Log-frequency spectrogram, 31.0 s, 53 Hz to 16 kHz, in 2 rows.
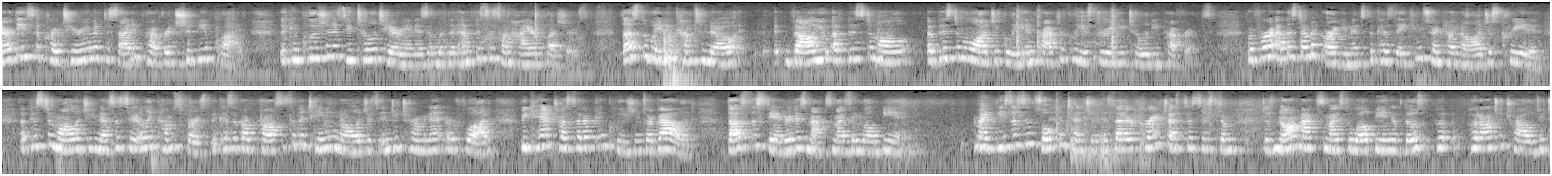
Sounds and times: Female speech, woman speaking: 0.0 - 24.6, 25.2 - 30.9
Narration, monologue: 0.0 - 30.9.

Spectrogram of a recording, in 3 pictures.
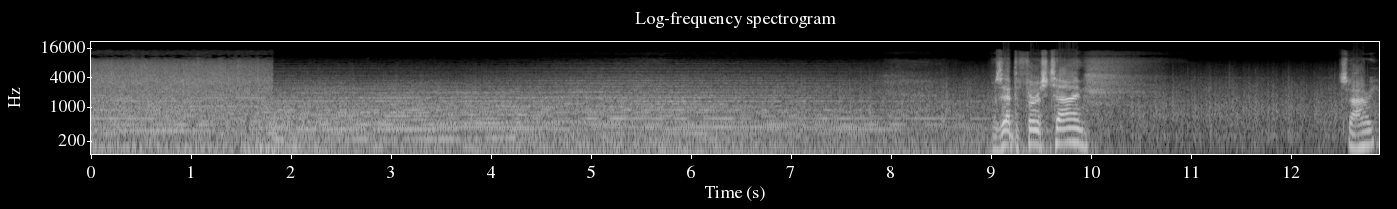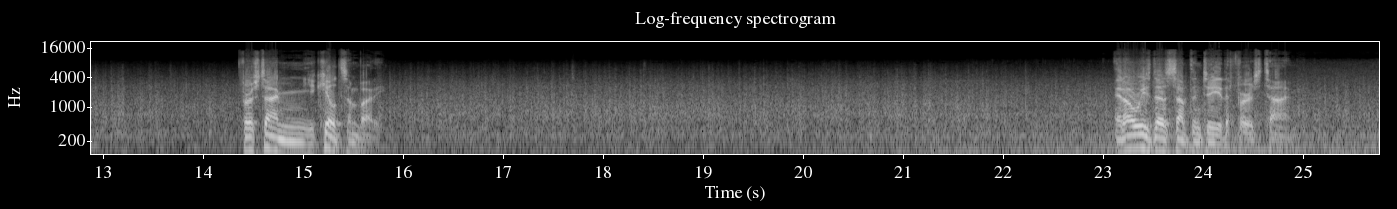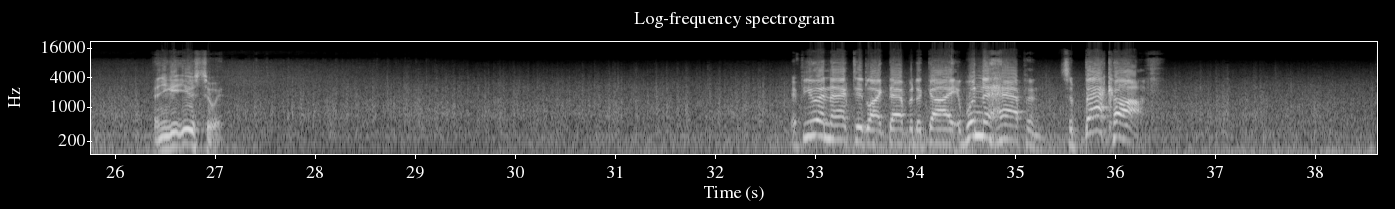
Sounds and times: Rain on surface: 0.0 - 38.6
Speech: 9.0 - 10.0, 12.5 - 12.9, 14.4 - 15.8, 23.1 - 24.9, 26.4 - 27.1, 32.8 - 36.5.

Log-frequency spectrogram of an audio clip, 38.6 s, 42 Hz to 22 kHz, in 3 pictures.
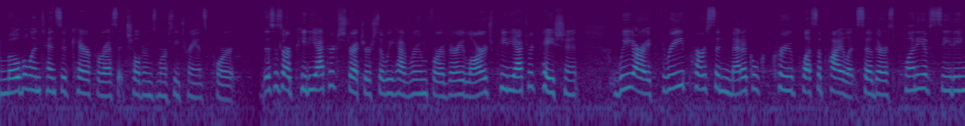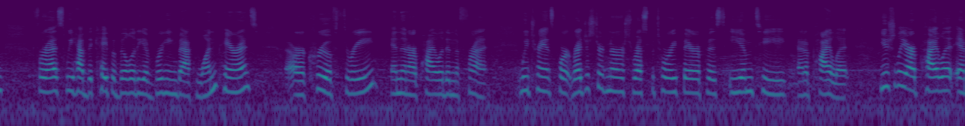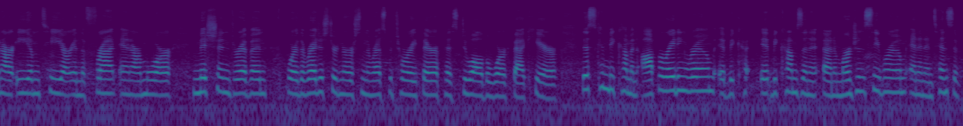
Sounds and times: Speech: 0.0 - 38.5.

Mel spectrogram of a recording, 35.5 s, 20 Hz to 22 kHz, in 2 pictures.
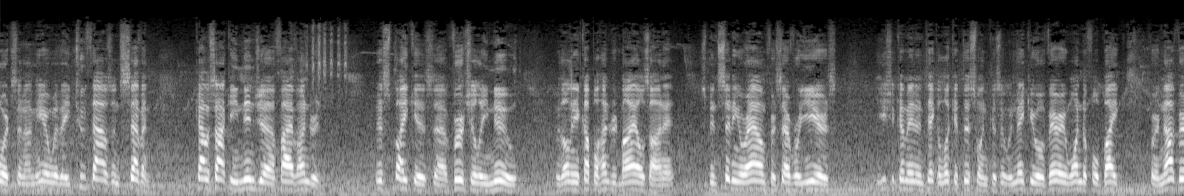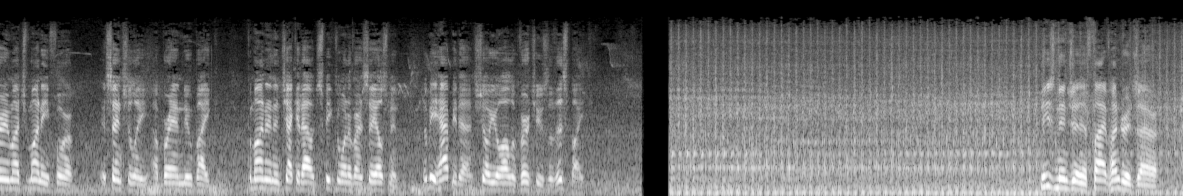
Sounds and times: Speech: 0.0 - 2.2, 3.0 - 4.8, 5.6 - 7.8, 8.4 - 12.6, 13.2 - 26.6, 33.4 - 35.2.

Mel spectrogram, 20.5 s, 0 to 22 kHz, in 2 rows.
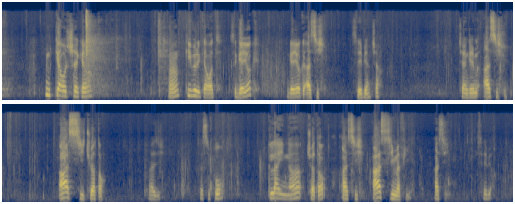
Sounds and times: Speech: 0.9 - 2.0, 3.3 - 7.7, 9.1 - 10.2, 11.4 - 12.3, 13.1 - 13.5, 14.2 - 14.8, 15.6 - 20.2.

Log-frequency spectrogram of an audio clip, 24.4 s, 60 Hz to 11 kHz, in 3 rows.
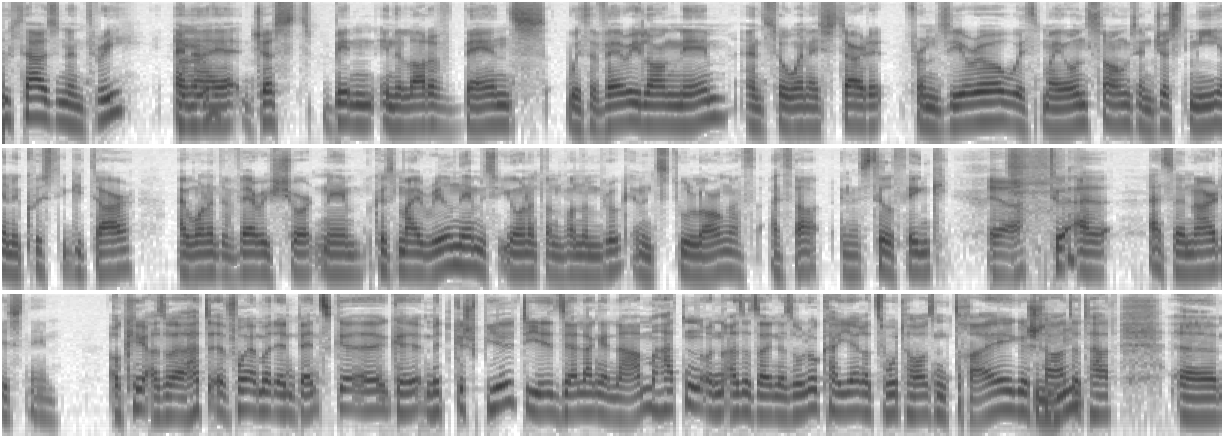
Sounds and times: Speech: 0.0 - 24.4.

